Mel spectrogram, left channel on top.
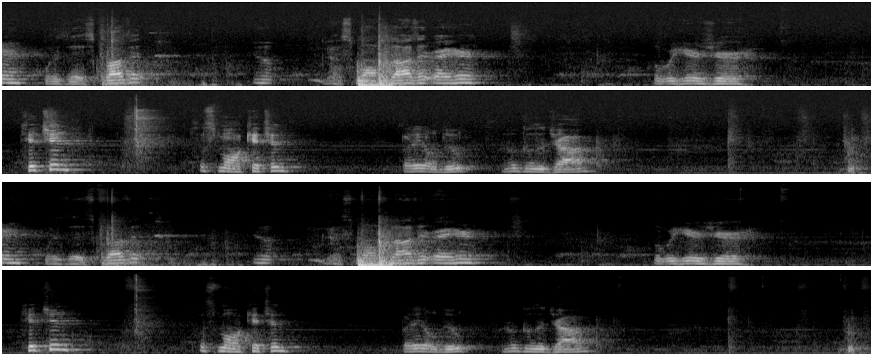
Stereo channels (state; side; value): noise; left; hiss, 20 dB below the sound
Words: What is this? Closet? Yep. Got a small closet right here. Over here is your kitchen. It's a small kitchen, but it'll do. It'll do the job.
